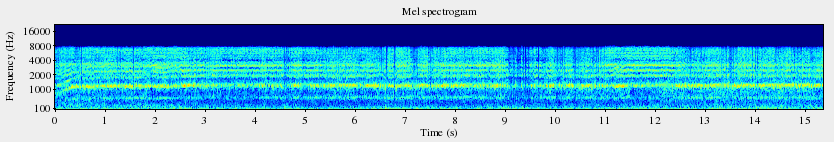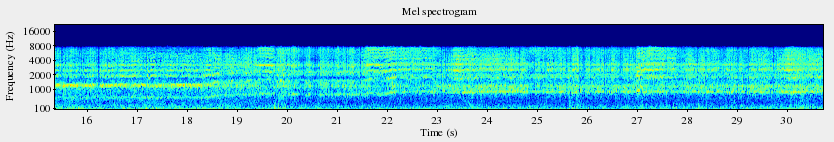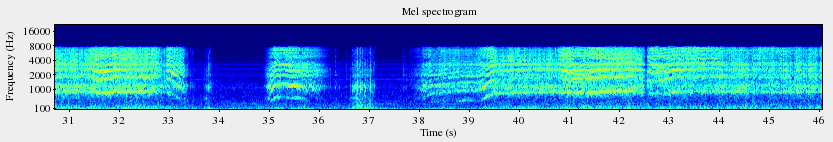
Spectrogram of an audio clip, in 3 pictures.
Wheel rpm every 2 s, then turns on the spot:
150, 160, 160, 160, 160, 160, 160, 160, 160, 190, 200, 230, 230, 230, 230, 230, 110, 50, 30, 150, 220, 220, 230.
32-34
